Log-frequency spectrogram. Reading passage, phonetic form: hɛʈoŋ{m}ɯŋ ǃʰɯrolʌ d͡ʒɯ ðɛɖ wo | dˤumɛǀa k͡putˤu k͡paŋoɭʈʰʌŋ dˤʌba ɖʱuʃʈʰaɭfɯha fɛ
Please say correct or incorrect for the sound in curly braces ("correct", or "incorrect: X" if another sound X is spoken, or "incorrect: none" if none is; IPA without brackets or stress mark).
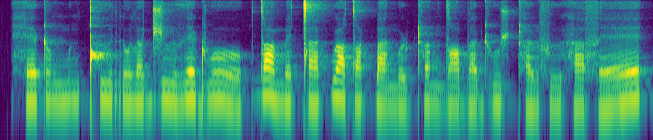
correct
